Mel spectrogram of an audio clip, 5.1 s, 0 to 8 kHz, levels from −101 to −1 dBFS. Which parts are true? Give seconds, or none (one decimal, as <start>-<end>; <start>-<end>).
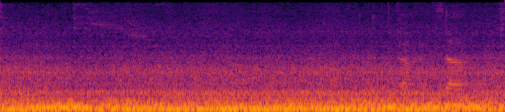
0.0-5.1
